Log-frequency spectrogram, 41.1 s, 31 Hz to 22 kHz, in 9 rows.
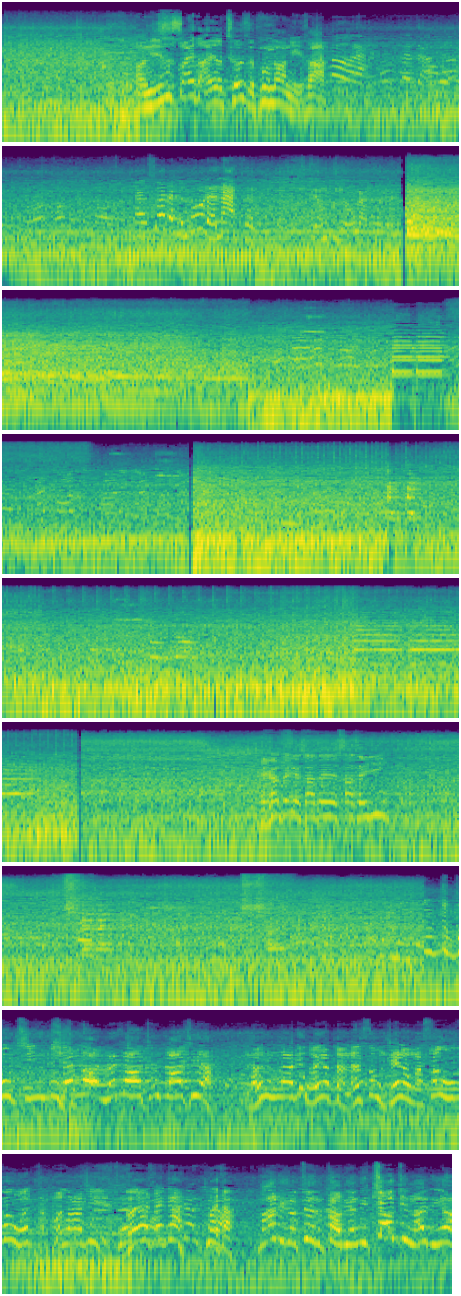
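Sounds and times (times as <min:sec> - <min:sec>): road traffic noise: 0:00.0 - 0:41.0
vehicle engine droning: 0:04.6 - 0:13.0, 0:13.7 - 0:31.9.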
